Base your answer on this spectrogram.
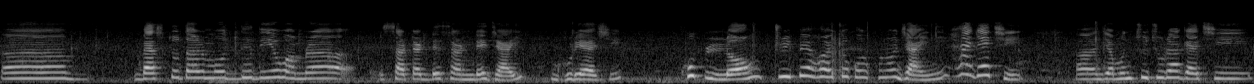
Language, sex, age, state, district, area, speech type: Bengali, female, 30-45, West Bengal, Dakshin Dinajpur, urban, spontaneous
